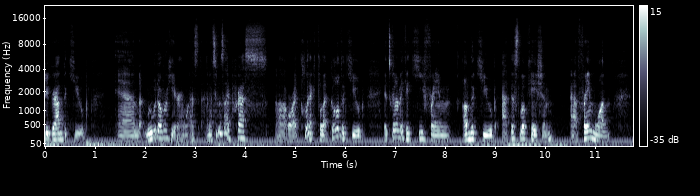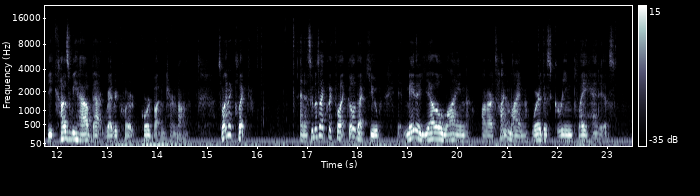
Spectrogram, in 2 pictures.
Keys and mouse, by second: 21.5-23.5 drag.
